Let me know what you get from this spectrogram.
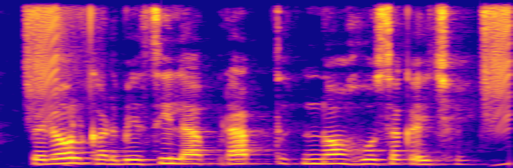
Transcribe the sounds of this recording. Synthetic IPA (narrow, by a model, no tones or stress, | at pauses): peɾɔlkəɽbesilapɾap̚t̪nəɦosəkɛt͡ʃʰɛ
